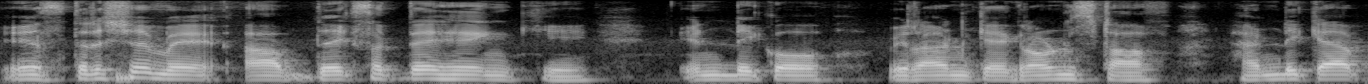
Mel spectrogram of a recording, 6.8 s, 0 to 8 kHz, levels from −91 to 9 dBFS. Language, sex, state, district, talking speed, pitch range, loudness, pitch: Hindi, male, Bihar, Vaishali, 130 wpm, 105-115 Hz, -16 LUFS, 110 Hz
